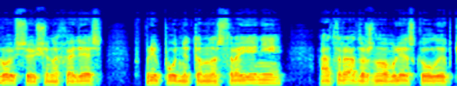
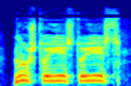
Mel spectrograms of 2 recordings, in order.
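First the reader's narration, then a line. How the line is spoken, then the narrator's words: Sigh. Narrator (Russian): вздохнул Барнаби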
